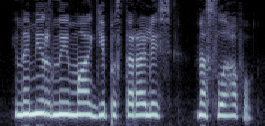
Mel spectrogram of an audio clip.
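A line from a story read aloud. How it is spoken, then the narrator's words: Sighing. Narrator (Russian): вздохнула пернатая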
